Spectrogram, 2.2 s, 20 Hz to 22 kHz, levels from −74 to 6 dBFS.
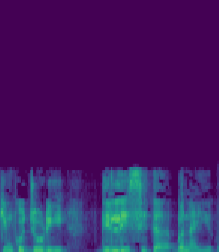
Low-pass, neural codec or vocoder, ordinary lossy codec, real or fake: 7.2 kHz; none; none; real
